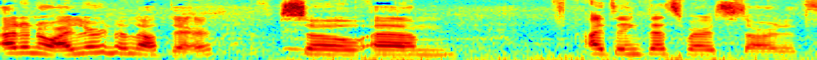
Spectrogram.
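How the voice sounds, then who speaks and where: A woman with a Dutch accent and a high pitch speaks at a moderate pace. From Netherlands. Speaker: art student. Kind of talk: interview. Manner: halting, many fillers.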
